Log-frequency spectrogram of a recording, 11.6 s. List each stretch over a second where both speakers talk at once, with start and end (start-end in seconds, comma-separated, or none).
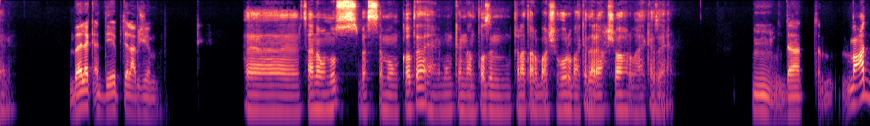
none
